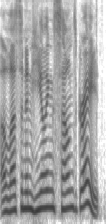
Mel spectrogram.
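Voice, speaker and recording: Casting: male actor for an inquisitive young townsman in an audio drama, slightly high voice, earnest and eager. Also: a little slow, no room sound. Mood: curious, eager. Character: eager, curious young man, earnest small-town shop worker. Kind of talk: amateur audio drama acting. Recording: faint background noise.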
